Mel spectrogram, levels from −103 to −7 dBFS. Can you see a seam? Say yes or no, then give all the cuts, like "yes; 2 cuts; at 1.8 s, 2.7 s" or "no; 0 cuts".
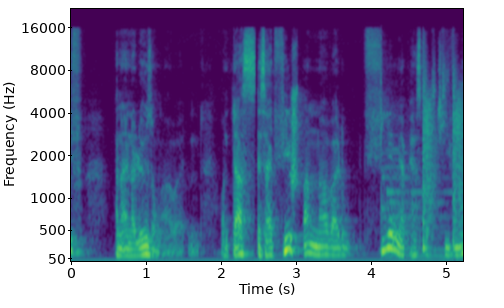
yes; 1 cut; at 2.4 s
